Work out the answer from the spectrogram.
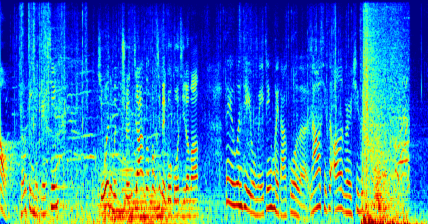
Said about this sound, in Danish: Ja, så kom der en eksplosion i den trailer. Sådan lyder optakten til den kinesiske invasion af Taiwan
